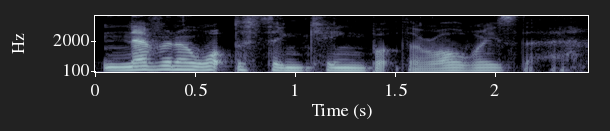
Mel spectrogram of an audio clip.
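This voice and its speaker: A woman's voice: low voice, brisk. A woman hosting a casual podcast interview, chatting in a giggly, agreeable way. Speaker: podcast host.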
